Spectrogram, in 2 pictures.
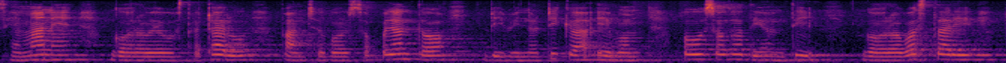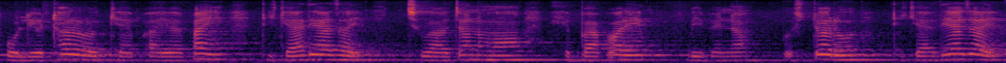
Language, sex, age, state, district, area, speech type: Odia, female, 60+, Odisha, Boudh, rural, spontaneous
